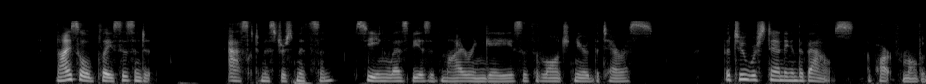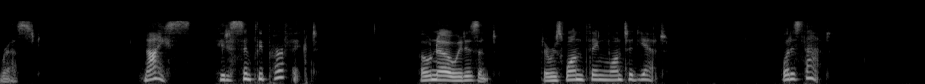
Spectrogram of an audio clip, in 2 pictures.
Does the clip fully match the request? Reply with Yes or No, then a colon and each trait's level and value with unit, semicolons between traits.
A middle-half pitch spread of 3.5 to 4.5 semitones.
No: wide, 5.6 semitones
